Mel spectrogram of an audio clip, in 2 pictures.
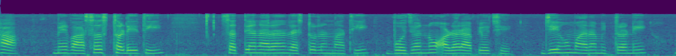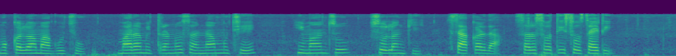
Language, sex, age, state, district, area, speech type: Gujarati, female, 18-30, Gujarat, Anand, rural, spontaneous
